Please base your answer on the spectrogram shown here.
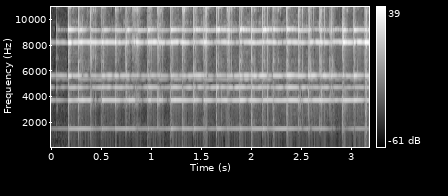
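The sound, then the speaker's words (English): An old cow bell from a farm rung rapidly by hand, with many quick metallic strikes in an uneven rhythm and bright, sustained high overtones ringing between hits, heard alone. “ring this very bell. Not a bell like it, this bell. My dad had got it off the farm. I think it used to be attached around the neck of a cow”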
